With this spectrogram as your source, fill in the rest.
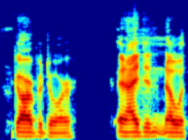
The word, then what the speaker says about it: Garbodor: It's garbage and odor. I've always said Garbodor, and I didn't know what they were going for.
